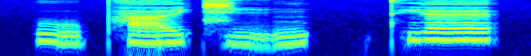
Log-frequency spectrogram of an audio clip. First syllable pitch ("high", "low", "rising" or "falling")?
low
